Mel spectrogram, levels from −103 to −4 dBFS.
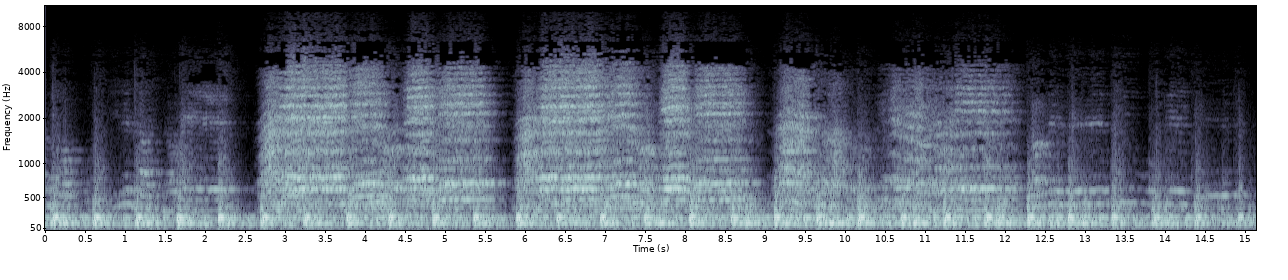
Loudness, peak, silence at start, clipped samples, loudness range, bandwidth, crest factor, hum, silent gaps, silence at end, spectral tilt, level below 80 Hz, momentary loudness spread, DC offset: -24 LUFS; -10 dBFS; 0 s; under 0.1%; 2 LU; 6 kHz; 12 dB; none; none; 0 s; -8.5 dB/octave; -48 dBFS; 7 LU; under 0.1%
